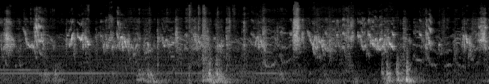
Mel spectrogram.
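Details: Chirping from a budgerigar colony: continuous warbling twitters and raspy squeaks, with occasional low thumps and a faint steady tone.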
